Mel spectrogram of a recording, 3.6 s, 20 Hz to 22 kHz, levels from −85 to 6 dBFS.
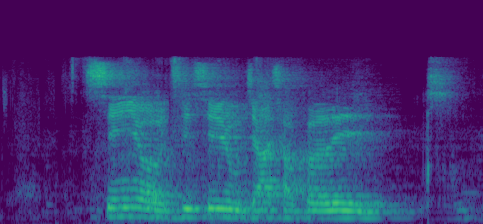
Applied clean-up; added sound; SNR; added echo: neural separator model SepFormer DNS4.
